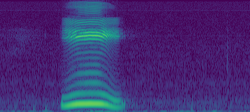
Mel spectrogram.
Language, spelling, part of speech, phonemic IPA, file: Tamil, ஈ, character / noun / verb, /iː/, Ta-ஈ.ogg
- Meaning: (character) The fourth vowel in Tamil; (noun) 1. fly, housefly (Musca domestica) 2. bee 3. beetle; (verb) 1. to give, grant, bestow 2. to give instruction 3. to divide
